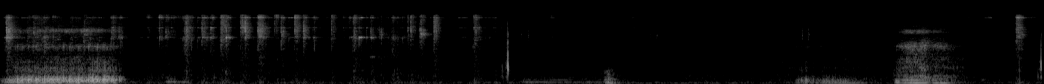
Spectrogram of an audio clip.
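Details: A mother snoring loudly: rough, low, rumbling snores in separate bursts, with quiet clicking and rustling between them.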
